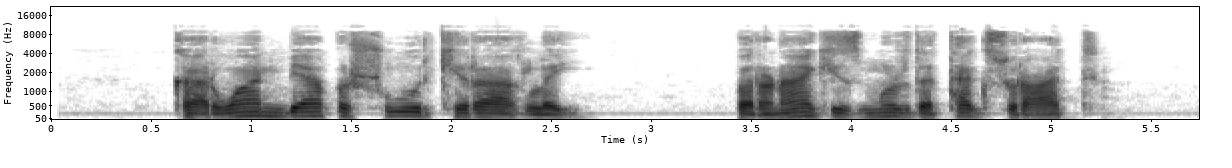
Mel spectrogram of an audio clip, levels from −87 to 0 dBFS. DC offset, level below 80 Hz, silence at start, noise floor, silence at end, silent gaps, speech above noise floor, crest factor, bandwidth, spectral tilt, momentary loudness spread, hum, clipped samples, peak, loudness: under 0.1%; -56 dBFS; 0.6 s; -64 dBFS; 0.5 s; none; 49 dB; 16 dB; 9.8 kHz; -5.5 dB/octave; 5 LU; none; under 0.1%; 0 dBFS; -16 LUFS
